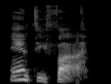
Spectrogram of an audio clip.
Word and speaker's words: Antifa: They used to be pronounced Antifa, which at least is more redolent of the actual root of the term, anti-fascist. Somehow this, you know, neologistic, newfangled pronunciation, Antifa,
